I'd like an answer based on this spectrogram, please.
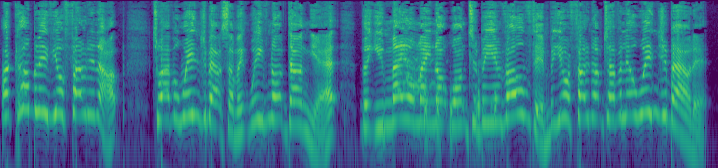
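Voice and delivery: high-pitched, indignant telling-off; worked-up exasperation; exasperated rant. Real, not acted. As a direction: berate the caller in disbelief, pitch well up. Host berates caller for whingeing.

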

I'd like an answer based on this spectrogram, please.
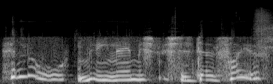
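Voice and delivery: very high falsetto lady; ropey high-pitched character impression; Mrs Doubtfire. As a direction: put on a squeaky film-nanny greeting. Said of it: "Can you do it again".

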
